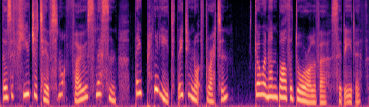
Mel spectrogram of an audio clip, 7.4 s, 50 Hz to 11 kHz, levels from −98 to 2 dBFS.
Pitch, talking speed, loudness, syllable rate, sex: 250 Hz, 120 wpm, -17 LUFS, 4.9 syllables/s, female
